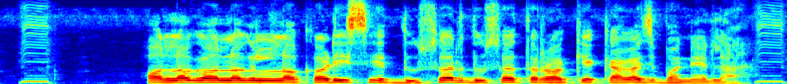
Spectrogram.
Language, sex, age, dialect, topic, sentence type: Bhojpuri, male, 25-30, Northern, agriculture, statement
